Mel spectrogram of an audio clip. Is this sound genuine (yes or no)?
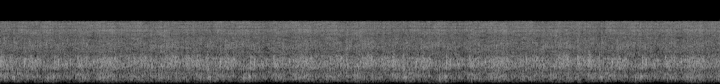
no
